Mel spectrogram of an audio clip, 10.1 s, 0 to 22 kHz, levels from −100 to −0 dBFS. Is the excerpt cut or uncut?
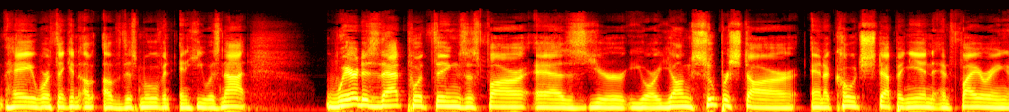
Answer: uncut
